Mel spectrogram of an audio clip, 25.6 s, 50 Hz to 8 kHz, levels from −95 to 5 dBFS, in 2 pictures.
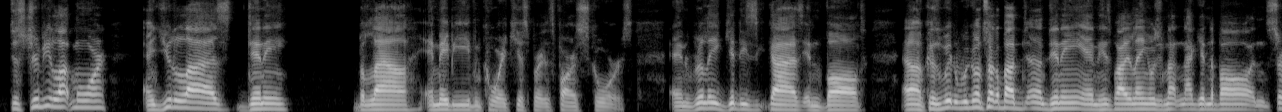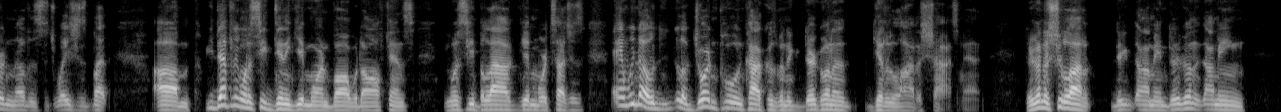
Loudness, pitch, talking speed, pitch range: -25 LUFS, 125 Hz, 230 wpm, 115-145 Hz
